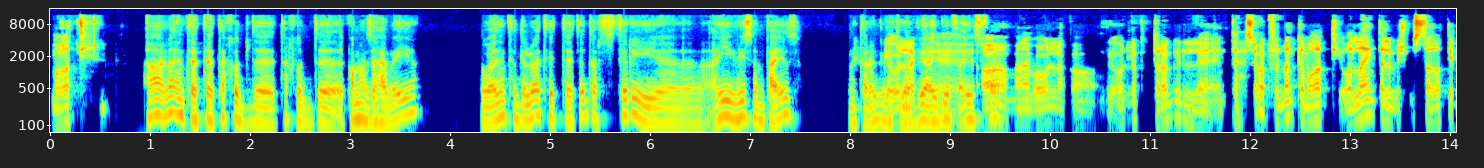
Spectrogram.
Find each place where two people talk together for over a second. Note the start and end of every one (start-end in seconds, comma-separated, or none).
8.3-9.6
